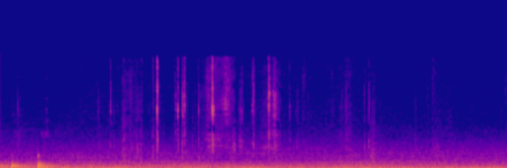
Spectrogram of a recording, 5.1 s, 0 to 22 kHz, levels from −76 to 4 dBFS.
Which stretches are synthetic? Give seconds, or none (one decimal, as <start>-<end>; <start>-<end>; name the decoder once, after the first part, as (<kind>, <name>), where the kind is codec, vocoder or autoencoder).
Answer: 0.7-1.8 (vocoder, Vocos); 2.4-3.6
